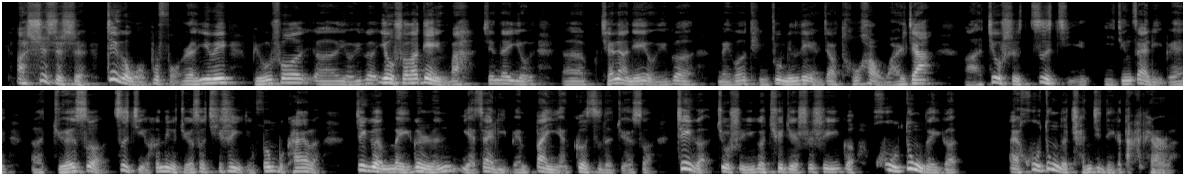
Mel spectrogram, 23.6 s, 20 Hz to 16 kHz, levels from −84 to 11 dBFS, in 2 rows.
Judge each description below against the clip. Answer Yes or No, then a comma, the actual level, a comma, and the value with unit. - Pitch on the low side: Yes, low, 130 Hz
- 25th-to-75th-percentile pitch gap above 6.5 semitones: No, average, 5.2 semitones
